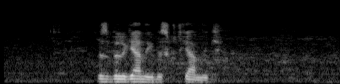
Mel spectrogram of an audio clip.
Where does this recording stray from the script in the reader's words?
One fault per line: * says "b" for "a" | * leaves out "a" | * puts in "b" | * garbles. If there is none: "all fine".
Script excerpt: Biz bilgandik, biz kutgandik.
all fine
